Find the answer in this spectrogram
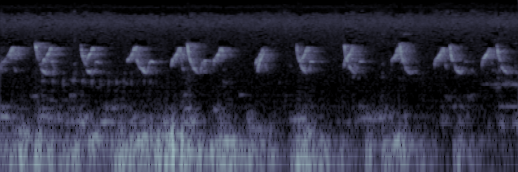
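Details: Lure recording of a yellow-bellied prinia: quick, bright, high-pitched chirps repeated at a steady brisk pace, roughly two or three each second, with a deep murmur of ambient noise beneath.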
